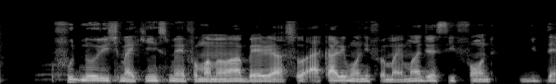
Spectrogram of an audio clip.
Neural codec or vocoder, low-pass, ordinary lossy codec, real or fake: none; none; none; real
